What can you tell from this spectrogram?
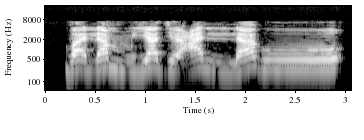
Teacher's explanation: जीम के ऊपर हल्का कलकला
